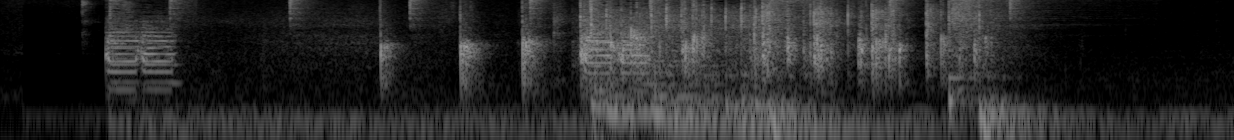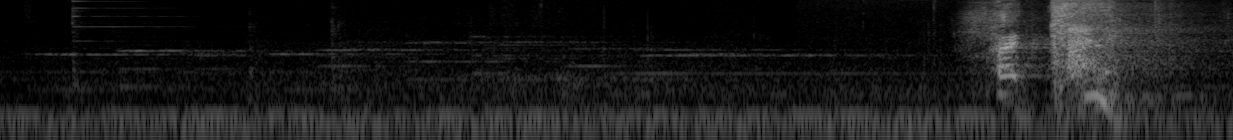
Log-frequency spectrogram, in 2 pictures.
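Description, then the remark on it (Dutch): A loud sneeze into a booklet bursts out after a few sharp taps, followed by a quieter stretch with faint tonal chiming, then another brief sneeze-like burst near the end. “Ja, en hij niest echt … zijn kop helemaal vol in dat boekje.”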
